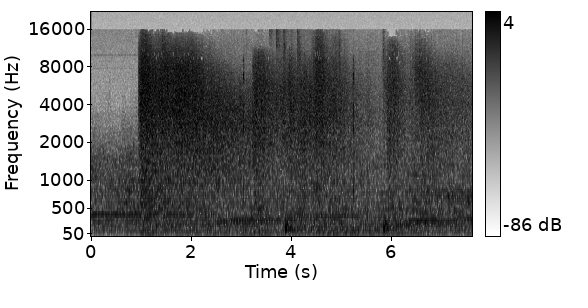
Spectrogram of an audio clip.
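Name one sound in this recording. Thunder cracks and rumbles loudly in a storm.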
